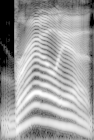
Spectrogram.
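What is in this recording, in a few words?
"brilliant", Redneck, male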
